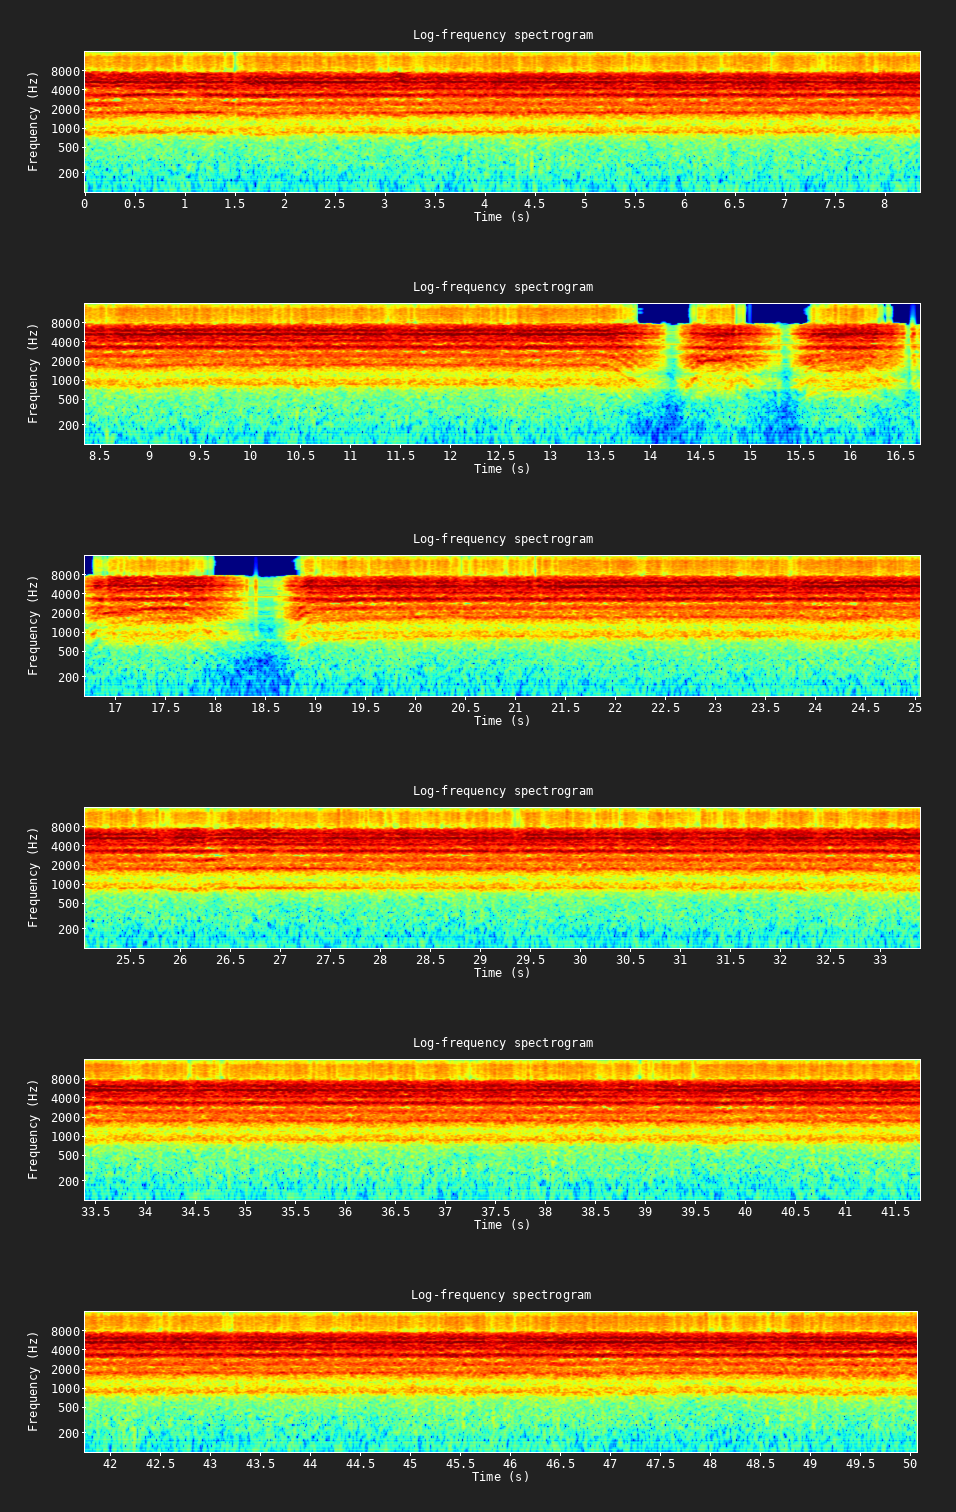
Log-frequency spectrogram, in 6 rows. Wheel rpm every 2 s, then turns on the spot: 220, 230, 230, 230, 230, 230, 210, 70, 120, 110, 230, 230, 230, 230, 230, 240, 230, 240, 230, 230, 230, 240, 230, 230, 230.
none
